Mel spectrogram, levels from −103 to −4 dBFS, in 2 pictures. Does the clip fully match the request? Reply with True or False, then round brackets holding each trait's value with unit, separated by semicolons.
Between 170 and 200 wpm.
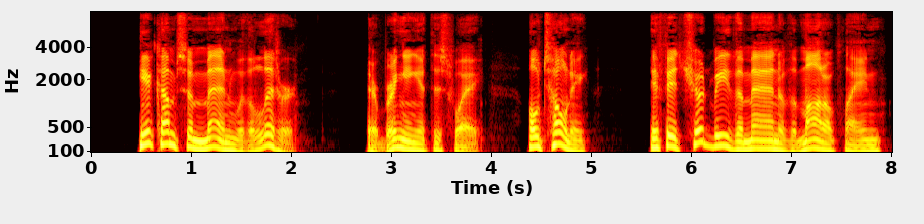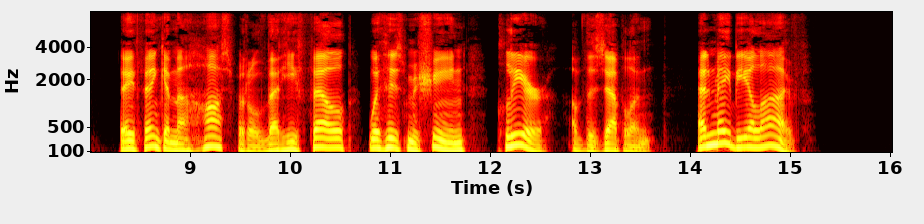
False (160 wpm)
